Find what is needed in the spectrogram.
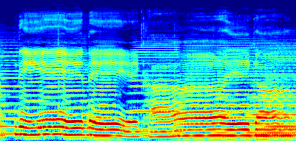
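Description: Harmonium playing a slow melody over steady held notes, with a voice singing long, gliding notes along with it. A falling glide comes about two seconds in.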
